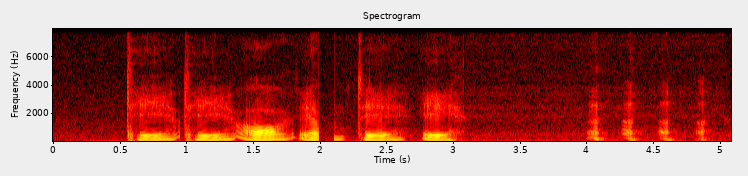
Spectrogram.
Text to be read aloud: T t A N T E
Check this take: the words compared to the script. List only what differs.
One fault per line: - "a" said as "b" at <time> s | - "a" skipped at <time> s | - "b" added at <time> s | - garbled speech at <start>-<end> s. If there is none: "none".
none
